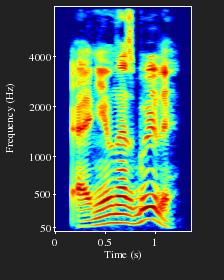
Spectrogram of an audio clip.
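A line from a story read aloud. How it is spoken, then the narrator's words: Muffled, older man. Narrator (Russian): Глухо поинтересовался тот, уже не молодой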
